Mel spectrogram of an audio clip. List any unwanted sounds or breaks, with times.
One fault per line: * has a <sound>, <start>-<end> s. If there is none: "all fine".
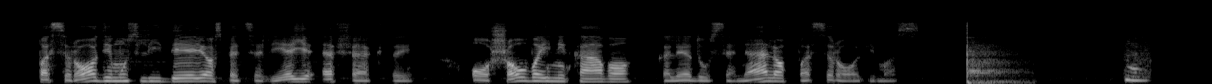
* has a thud, 9.7-10.4 s
* has a laugh, 11.2-11.5 s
